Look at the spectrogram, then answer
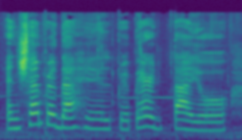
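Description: A woman's voice: a little high, lively intonation, slow pace. A young woman chatting through a voice-over and mixing in English words as she shows baby items. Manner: chatty, mixes in English words, soft late-night voice. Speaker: mom vlogger. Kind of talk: casual voice-over show-and-tell. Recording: voice-over with faint music behind.

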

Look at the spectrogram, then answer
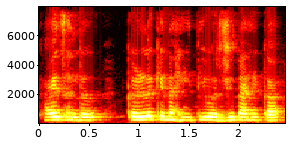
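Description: A woman's voice: on the high side, flat delivery, brisk, mellow, natural voice. A woman reading the part of a crude, teasing male friend who banters on the phone.

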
